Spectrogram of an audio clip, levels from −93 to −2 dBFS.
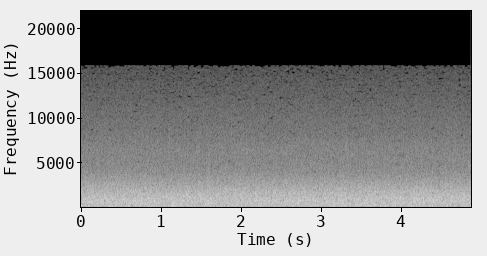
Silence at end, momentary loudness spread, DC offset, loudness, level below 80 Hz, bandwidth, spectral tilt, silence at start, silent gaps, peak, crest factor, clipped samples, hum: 0 s; 1 LU; under 0.1%; -16 LUFS; -42 dBFS; 16 kHz; -3.5 dB/octave; 0 s; none; -4 dBFS; 14 dB; under 0.1%; none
